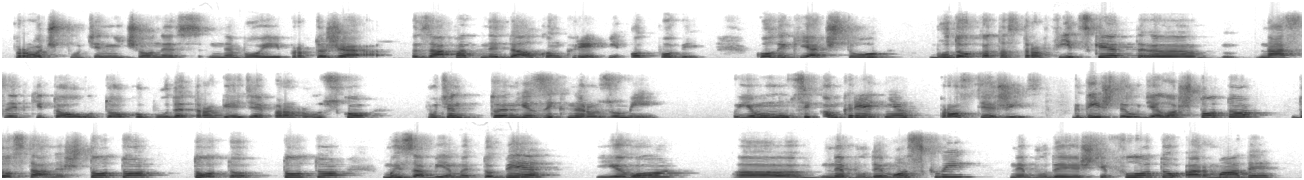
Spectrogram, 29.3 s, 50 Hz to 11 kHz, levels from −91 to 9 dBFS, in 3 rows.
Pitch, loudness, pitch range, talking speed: 240 Hz, -21 LUFS, 200-305 Hz, 115 wpm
